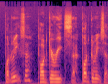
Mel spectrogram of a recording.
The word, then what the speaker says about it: Podgorica: Podgorica, thank you. My pronunciation has got even worse.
